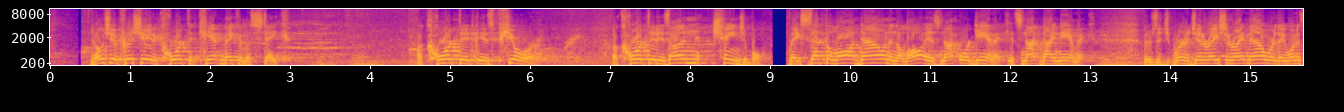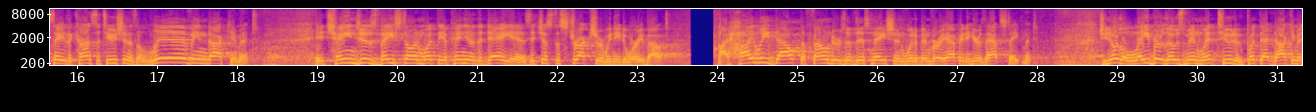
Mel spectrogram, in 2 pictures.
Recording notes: Taken from a sermon preached on July 5, 2015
